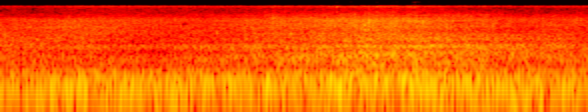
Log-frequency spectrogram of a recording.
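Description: Steady ocean surf washing continuously on a clear, sunny day, a broad even rush with a gentle swell in the middle, mixed with some wind noise on the microphone and no voices.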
